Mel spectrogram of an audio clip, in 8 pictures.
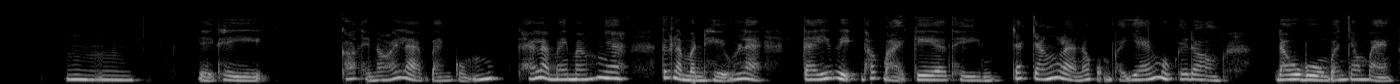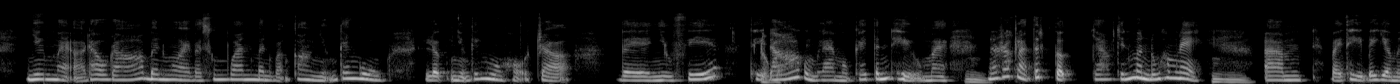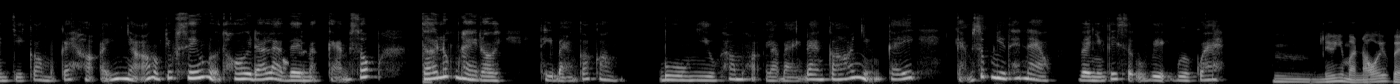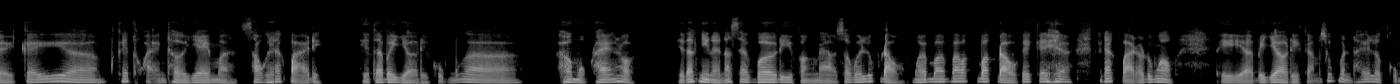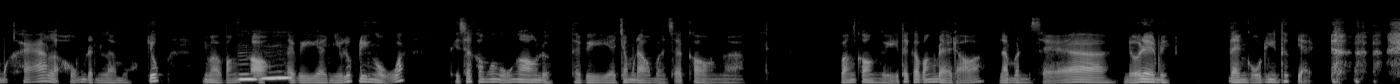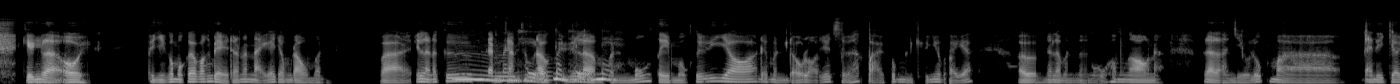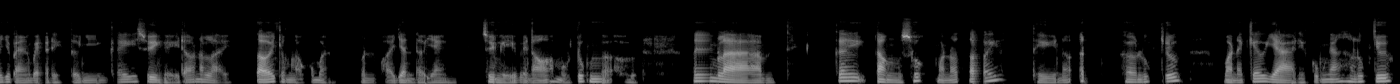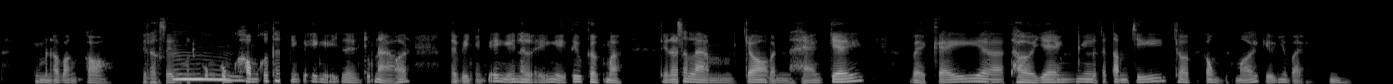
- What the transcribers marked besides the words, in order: tapping; laughing while speaking: "ơ"; other background noise; laugh
- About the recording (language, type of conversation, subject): Vietnamese, advice, Làm thế nào để lấy lại động lực sau khi dự án trước thất bại?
